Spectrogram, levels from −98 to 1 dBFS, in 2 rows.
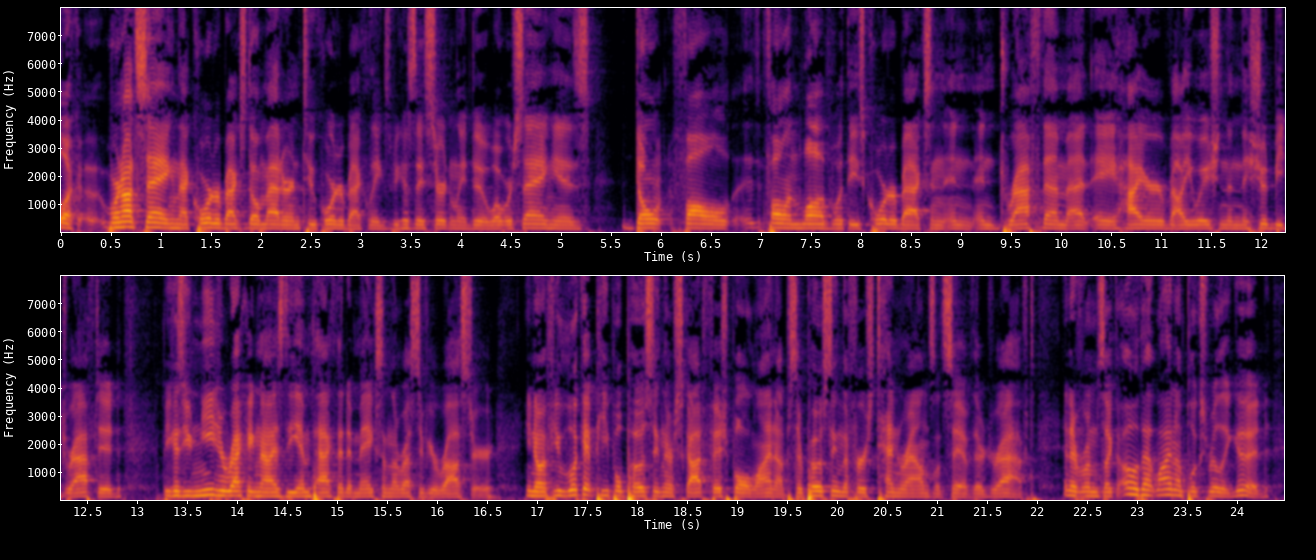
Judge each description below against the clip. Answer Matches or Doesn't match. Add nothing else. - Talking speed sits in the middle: Doesn't match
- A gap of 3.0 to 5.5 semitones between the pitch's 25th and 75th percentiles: Doesn't match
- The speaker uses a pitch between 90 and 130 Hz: Doesn't match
